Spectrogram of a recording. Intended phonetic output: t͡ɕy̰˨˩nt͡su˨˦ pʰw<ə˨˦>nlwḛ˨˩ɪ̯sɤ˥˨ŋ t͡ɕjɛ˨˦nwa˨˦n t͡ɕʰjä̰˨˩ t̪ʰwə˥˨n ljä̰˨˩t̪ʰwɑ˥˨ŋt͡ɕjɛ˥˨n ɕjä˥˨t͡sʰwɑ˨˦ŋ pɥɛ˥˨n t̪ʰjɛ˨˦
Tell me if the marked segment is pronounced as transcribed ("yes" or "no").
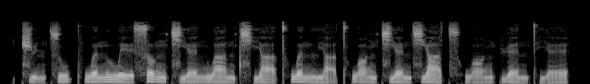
yes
